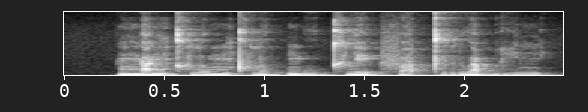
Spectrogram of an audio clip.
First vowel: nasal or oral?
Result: oral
